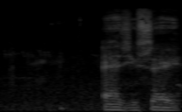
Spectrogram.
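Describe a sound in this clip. An older man speaks in a rough voice.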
